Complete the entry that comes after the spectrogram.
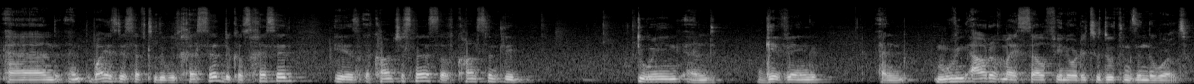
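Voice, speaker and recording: A man teaches in a very dark, mellow voice, speaking haltingly with many restarts as he thinks aloud. The room is noticeably echoey, with a faint hum of background noise. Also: mid-range voice. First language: Hebrew. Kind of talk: reflective spoken class.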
